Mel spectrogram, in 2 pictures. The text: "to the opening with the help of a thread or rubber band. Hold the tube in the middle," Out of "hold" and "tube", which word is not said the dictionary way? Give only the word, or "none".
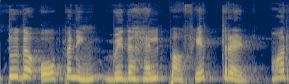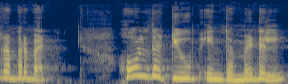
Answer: none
